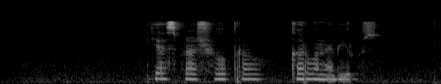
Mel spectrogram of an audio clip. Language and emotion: Russian, neutral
